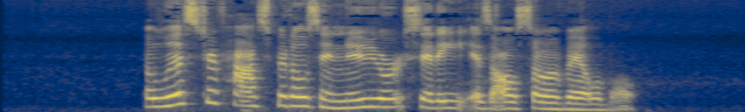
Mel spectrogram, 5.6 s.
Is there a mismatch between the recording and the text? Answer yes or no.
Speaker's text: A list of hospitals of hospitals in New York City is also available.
yes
